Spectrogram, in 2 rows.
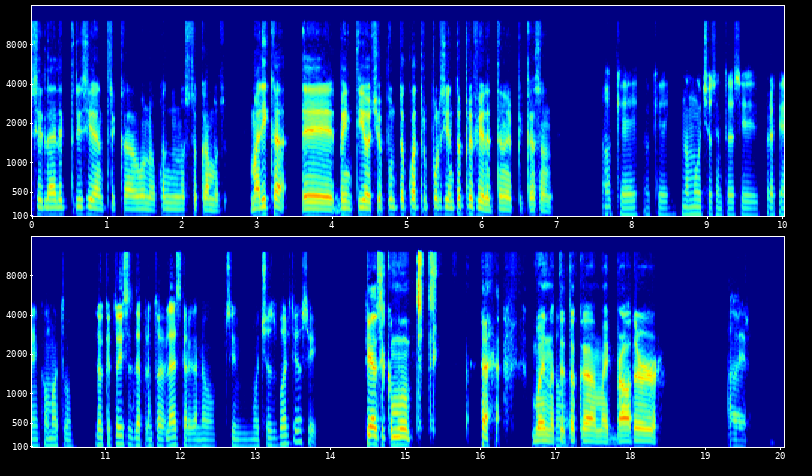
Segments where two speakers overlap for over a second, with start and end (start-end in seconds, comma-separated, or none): none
